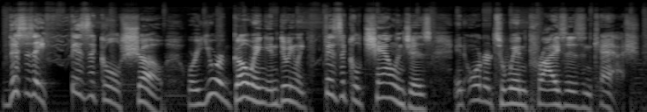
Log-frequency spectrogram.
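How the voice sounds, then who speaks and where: A man's voice: high voice, animated, unhurried, hardly any pauses, faint music behind. A man co-hosting a podcast in a studio, chatting casually and making self-deprecating jokes. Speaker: podcast co-host. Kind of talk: casual chat.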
